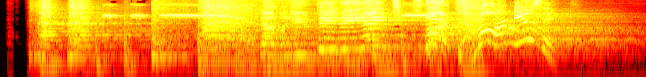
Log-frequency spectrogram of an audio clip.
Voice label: sports shout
